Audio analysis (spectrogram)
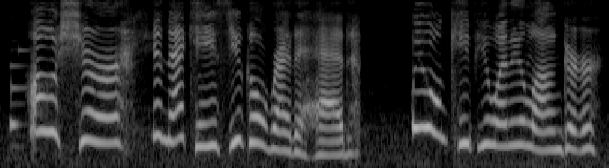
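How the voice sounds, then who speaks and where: A woman voicing a small, excitable, childlike fairy companion in a video game, with a squeaky, expressive voice. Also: moderate pace, over music, full character voice. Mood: sympathetic, friendly. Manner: refers to herself in the third person, expressive. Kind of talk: video game character dialogue.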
